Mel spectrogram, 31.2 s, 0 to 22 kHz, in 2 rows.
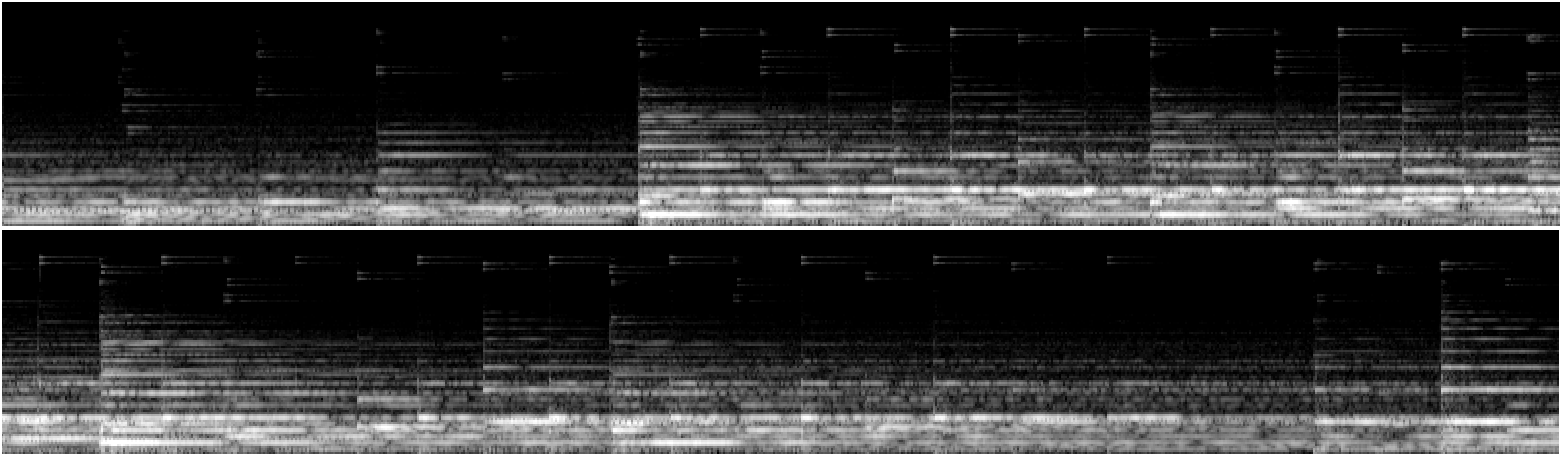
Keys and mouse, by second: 22.0 click, 22.6 right click, 23.4 click.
